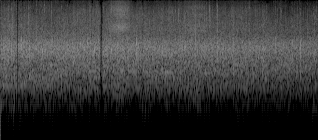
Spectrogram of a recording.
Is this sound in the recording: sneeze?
no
